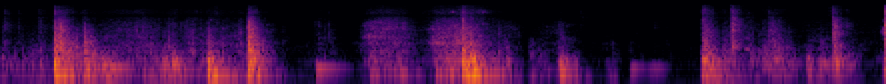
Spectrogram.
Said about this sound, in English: Alright, I'm back. You went through a doggy door. Yes, a very real dog door.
